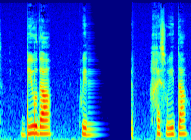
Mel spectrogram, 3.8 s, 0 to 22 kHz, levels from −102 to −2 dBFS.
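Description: A loud pop, two in fact, lands between 0.53 and 0.70 s, rising roughly 15 dB above the surrounding sound while the audio continues beneath it. The sound fits a sudden voltage step or pulse entering the signal path, likely from a plug, switch, static discharge or driver glitch. Downstream circuitry shapes each pulse into a sharp, thumping transient.

A long network dropout runs from 1.75 to 2.65 s. The receiver papers over the gap by extending the last sound, which decays into a fading buzz or hiss before giving way to about 600 ms of silence. Roughly 620 ms of audio never arrives, most likely because packets were lost in transit. When sound resumes, the missing stretch is simply absent, and the playout delay has shifted by around a fifth of a second.

A jitter buffer speed-up follows from 2.74 to 3.77 s, with playback running at 107% of normal speed. The buffer has filled past its target, which points to delayed packets arriving in a burst after the outage. 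To reduce the excess delay, the receiver repeatedly cuts out short pitch-period slices, about 70 ms in total. Pitch is unchanged, but the passage sounds noticeably hurried.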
